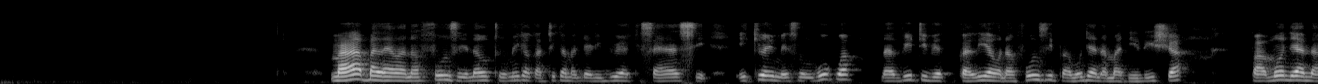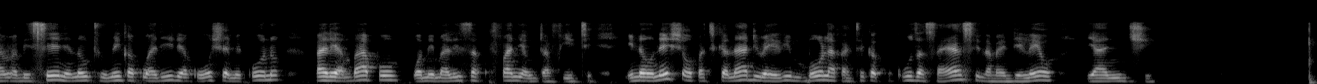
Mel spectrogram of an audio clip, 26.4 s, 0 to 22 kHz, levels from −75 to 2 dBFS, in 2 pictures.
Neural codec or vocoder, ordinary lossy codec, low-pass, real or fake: codec, 24 kHz, 1.2 kbps, DualCodec; Opus, 24 kbps; 7.2 kHz; fake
